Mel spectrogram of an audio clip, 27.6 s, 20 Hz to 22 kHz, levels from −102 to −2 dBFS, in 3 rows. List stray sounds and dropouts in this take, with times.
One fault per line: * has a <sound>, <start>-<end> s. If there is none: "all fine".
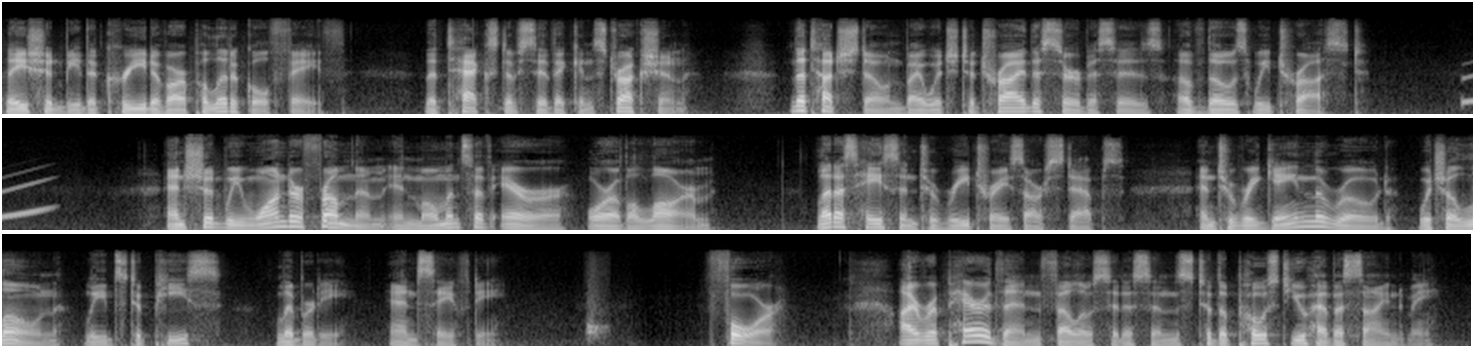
* has a chirp, 9.1-9.6 s
* has a whoosh, 22.0-22.2 s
